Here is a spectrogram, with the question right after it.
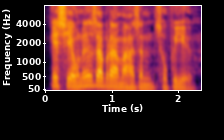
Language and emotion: Bodo, neutral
